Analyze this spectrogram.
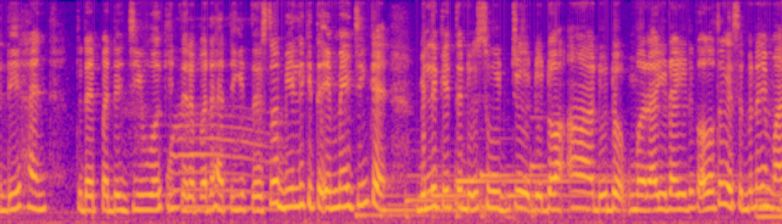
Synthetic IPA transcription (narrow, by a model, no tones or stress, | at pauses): diɦan | t̪udaɾipadad͡ʒiwəkit̪adaɾipadaɦat̪ikit̪asobilakit̪aimad͡ʒɪnkanbilakit̪audʊʔsud͡ʒʊt̪̚dʊʔ̚doʔaduʔdʊʔ̚mə̃ɾajuɾajudikolɔht̪ukansəbənarɲama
